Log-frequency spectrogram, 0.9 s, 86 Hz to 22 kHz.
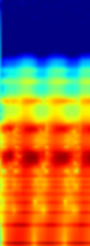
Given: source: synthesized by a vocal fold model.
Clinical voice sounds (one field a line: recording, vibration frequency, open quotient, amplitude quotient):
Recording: sustained vowel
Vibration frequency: 70 Hz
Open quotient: 0.5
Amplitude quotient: 1.1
